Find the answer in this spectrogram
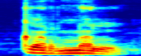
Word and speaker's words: colonel: Same, the word kernel, the spelling of the word kernel is COLONEL, but the pronunciation is kernel.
